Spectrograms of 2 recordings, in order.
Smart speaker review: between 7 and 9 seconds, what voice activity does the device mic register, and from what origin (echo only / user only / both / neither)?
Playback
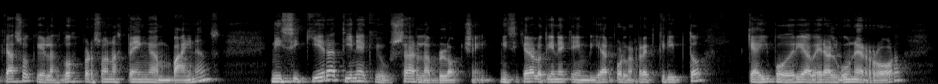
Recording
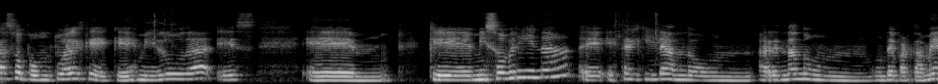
user only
